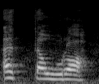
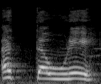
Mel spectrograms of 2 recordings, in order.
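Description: First: The long vowel after r is a full open a. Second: The long vowel after r leans toward e. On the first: "والذين يقولون بالفتح يقولون التوراة" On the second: "الذين يقولون بالإمالة فيقولون التوريه"

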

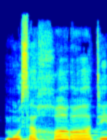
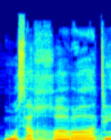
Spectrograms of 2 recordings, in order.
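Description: No difference in how they are said.

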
